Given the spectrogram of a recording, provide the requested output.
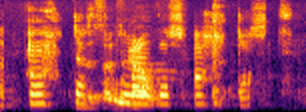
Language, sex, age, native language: Icelandic, female, 8, Icelandic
